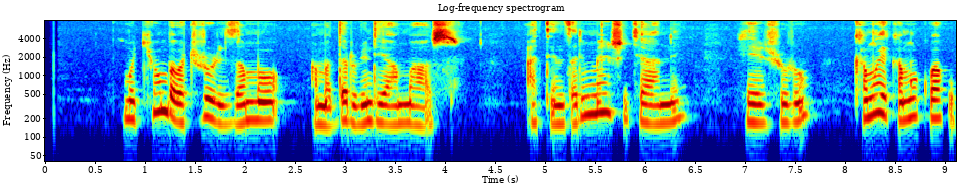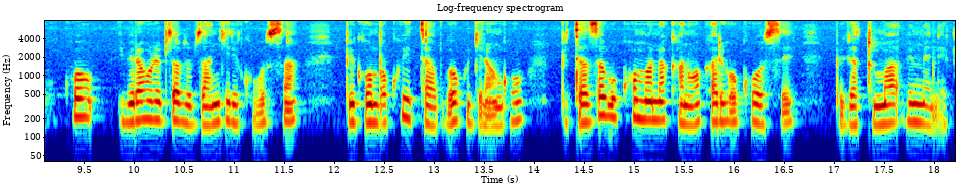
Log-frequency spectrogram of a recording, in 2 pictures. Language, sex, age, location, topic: Kinyarwanda, female, 36-49, Kigali, health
